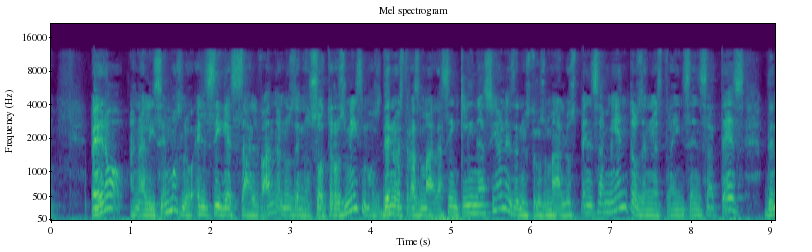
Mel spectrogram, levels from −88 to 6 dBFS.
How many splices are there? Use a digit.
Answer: 1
